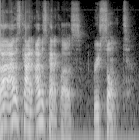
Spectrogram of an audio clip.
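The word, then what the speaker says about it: Roussainte: Roussant. You say it like French.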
